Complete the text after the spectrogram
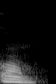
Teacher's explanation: Number 3, प्लुत स्वर, इनके उच्चारण में हर्ष और दीर्घ स्वर के उच्चारण से 3 गुना समय लगता है।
